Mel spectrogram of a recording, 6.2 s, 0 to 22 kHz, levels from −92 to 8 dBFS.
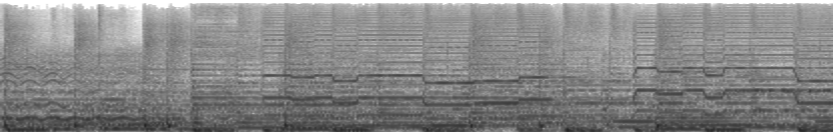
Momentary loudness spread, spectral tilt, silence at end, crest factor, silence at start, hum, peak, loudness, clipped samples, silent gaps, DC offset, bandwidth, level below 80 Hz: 4 LU; -5 dB/octave; 0 s; 14 dB; 0 s; none; 0 dBFS; -15 LUFS; under 0.1%; none; under 0.1%; over 20 kHz; -22 dBFS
